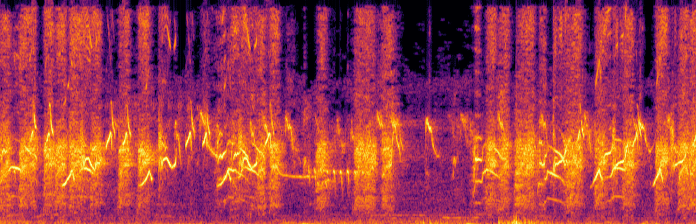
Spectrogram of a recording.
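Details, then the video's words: Wild cinereous tit: rapid, high, sliding chirps in thick overlapping bursts, broken midway by a short, steady, thin whistle before the busy twittering resumes. "suara burung gelatik batu di alam bebas"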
